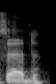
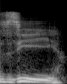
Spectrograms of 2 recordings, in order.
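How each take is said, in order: First: The letter is named the British way. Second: The letter is named the American way. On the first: It is how Canadians and Brits say it. "trying to accommodate the Canadians and Brits in my life" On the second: It is how the speaker's own group says it. "or the Z, as we like to say"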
